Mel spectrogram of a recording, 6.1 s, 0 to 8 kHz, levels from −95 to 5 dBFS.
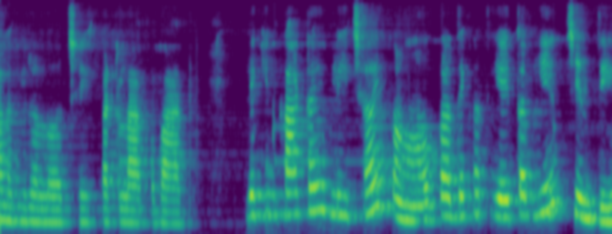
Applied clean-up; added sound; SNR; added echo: neural mask model DeepFilterNet 3.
